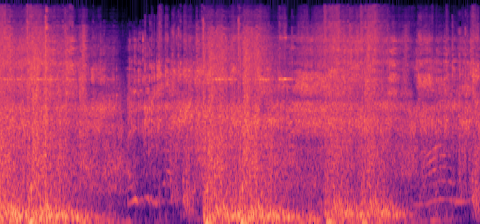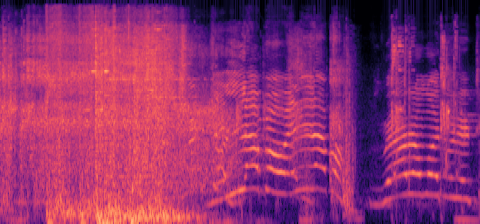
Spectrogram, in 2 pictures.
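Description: Rapid gunfire bursts from a first-person shooter game with headshots, loud repeated shots in rhythmic clusters, with a voice speaking over the end.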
